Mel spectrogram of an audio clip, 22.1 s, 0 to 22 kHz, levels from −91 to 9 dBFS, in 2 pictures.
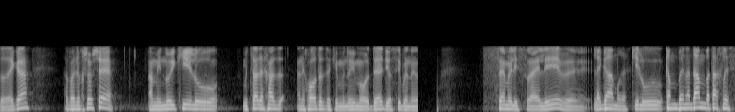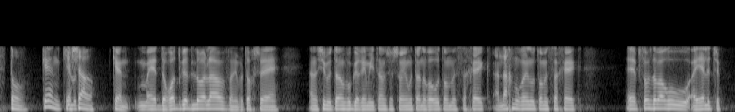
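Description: At 3.08 to 3.10 s there is packet loss with pitch repetition. Roughly 20 ms of audio went missing, which fits a single lost packet. The receiver filled the gap by repeating the most recent pitch period, so the speech does not break. Instead it briefly stretches into a held, slightly buzzy tone before normal signal resumes. Because the gap is so short, the repeated cycle never fades to silence.

At 6.26 to 6.56 s a digital wireless dropout cuts the audio for about 297 ms. The link lost too much data to decode, and the receiver muted its output with a very fast fade rather than passing corrupted material. The result is a clean hole of near silence. No burst of noise, click or hiss comes before or after it. Sound simply stops and then restarts, against the narrowband, telephone-limited character of the G.711 A-law path carrying it.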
